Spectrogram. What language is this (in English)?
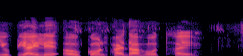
Chhattisgarhi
